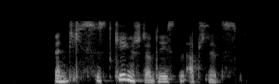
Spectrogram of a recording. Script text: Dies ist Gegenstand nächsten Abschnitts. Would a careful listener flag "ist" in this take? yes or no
no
